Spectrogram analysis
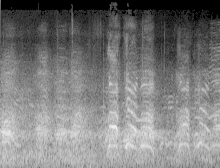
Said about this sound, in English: The crowd clearly at that point was energized and they would cheer everything he said.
